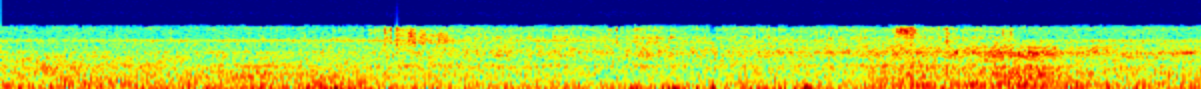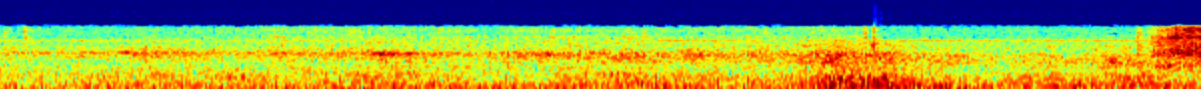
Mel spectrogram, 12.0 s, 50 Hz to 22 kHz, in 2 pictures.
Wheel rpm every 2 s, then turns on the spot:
0, 20, 10, 20, 20, 10.
2-10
